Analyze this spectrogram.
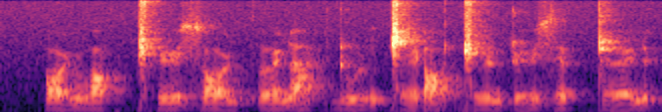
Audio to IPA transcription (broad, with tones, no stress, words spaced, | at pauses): ɔ˧˩˧ɳβɒ˧˥kǁʰø˧˥ zɔ˧˩˧ɳ pʼɤ˧˥ɳa˧˩˧kɖu˧˩˧ɳɡ͡ǁə˩˥ ɽɒ˧˩˧ɡ͡ǁø˩˥ɳʈø˩˥zə˧˥k ʈə˩˥ɳ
